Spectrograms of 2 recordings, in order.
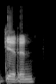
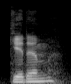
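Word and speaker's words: Gidim: So, I just wanted to make sure you were saying giddon. My pronunciation has been giddim. The spelling, proper spelling out of character is g i d i m.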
